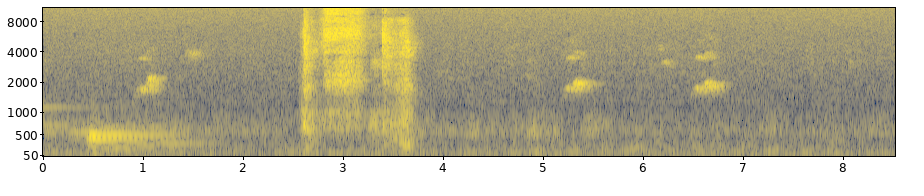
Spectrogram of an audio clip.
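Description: Faint tail of a movie trailer's music through a home theatre system: a sustained note dies away in the first second or so. A soft rush of noise lasts about a second, starting near three seconds in, and a few faint short high chirps come later.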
